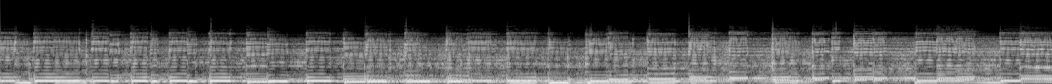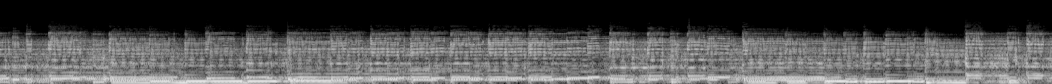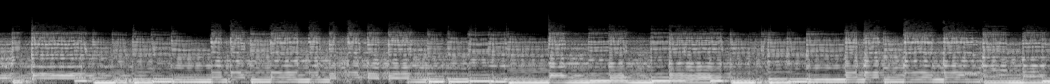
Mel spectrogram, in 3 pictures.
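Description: Clavinet playing a funk jam: a low bass line in the left hand under short, repeated chord stabs.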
